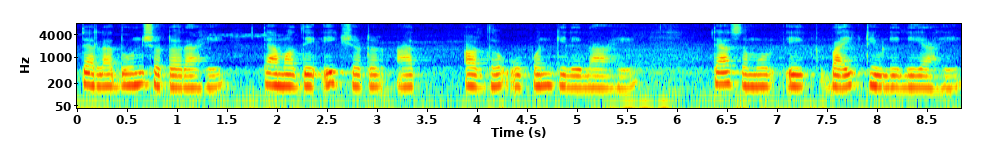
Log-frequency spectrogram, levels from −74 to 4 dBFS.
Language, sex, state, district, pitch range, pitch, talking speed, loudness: Marathi, female, Maharashtra, Chandrapur, 160-180 Hz, 170 Hz, 130 wpm, -16 LUFS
